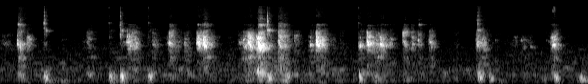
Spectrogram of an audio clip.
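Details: Playing Cavalier King Charles Spaniel puppies, six from Daisy and two from Robin now kept together: dense run of sharp high squeals and yelps, roughly two per second, with low scuffling knocks beneath.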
